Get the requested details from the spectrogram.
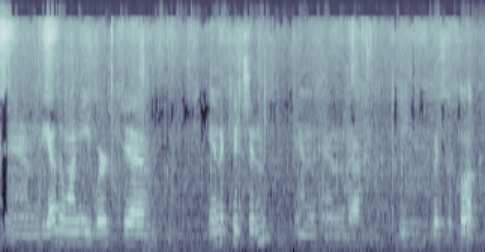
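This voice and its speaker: Over noticeable background noise, a woman with a fairly low pitch speaks with long, frequent pauses. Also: ordinary pitch variation, moderate pace, big swings in loudness. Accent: American. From US Midwest, Somerset, Wisconsin. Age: 80s+. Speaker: elderly local resident. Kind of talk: oral history talk to schoolchildren. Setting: library with audience of children.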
